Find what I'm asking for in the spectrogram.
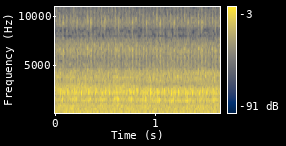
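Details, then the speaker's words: Peugeot 308 cold idle after greasing the water pump tensioner (idler) with blue Litol grease: cold-start crackle gone, steady even hum with no rattle or tapping; chain and engine fine, belt previously replaced. "Я просто немного набил смазку литол синий модуль и трест пропал"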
